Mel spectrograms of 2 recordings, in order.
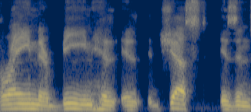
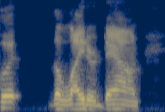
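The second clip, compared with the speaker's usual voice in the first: ordinary delivery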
